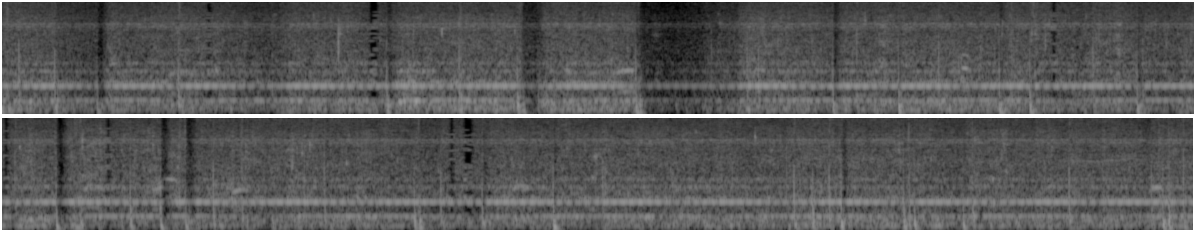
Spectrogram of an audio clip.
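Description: Steady broadband noise with a constant low hum and occasional faint clicks and knocks; no animal calls stand out.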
